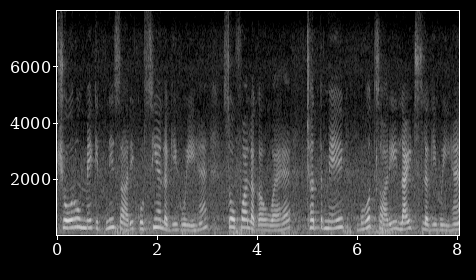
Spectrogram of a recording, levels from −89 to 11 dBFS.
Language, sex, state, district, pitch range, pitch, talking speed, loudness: Hindi, female, Punjab, Pathankot, 200-275 Hz, 235 Hz, 150 wpm, -18 LUFS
